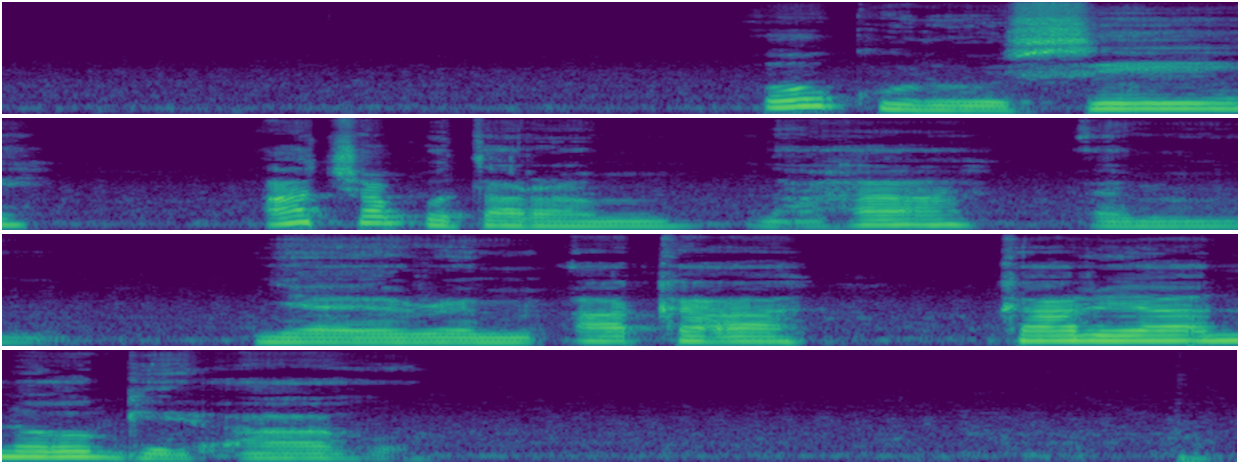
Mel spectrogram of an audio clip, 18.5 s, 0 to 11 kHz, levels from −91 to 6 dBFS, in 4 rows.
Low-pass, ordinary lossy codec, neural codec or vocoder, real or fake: none; none; vocoder, 22.05 kHz, 80 mel bands, Vocos; fake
